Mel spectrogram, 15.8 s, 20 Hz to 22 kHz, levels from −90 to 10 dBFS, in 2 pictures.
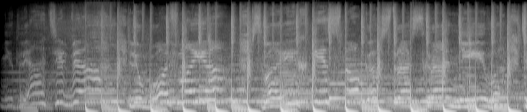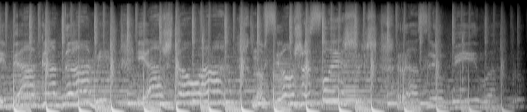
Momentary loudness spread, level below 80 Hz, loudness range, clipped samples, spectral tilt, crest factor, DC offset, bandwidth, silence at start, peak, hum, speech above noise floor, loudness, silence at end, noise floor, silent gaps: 10 LU; -16 dBFS; 3 LU; under 0.1%; -5 dB/octave; 10 dB; under 0.1%; 19 kHz; 0.3 s; 0 dBFS; none; 18 dB; -11 LUFS; 0.2 s; -31 dBFS; none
